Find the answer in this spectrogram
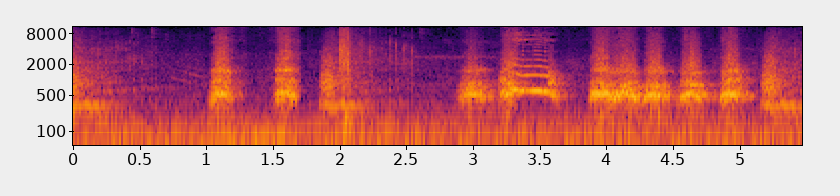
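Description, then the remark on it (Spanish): A dog barks and snarls aggressively in a rapid series of loud bursts, growling between barks as it attacks someone. “No sé de dónde has sacado este perro, pero me lo, me lo pagarás caro.”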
